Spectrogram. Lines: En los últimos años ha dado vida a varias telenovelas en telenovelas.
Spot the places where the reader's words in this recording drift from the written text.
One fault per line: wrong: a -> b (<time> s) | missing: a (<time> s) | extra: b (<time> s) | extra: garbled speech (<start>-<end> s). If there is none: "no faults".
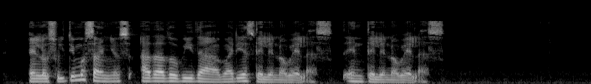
no faults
